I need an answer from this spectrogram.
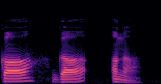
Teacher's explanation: उच्चारित होते समय मुख से कम हवा निकले अल्प प्राण कहलाते हैं, ठीक है। अल्प का मतलब कम और प्राण मतलब वायु।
